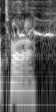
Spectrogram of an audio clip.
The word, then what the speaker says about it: Toro: Guillermo del Toro. Yeah. – Anyways, she is a big, huge horror fan. And remember to roll the R. Toro.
